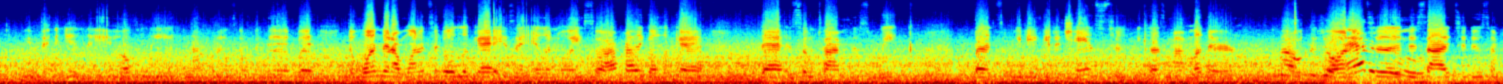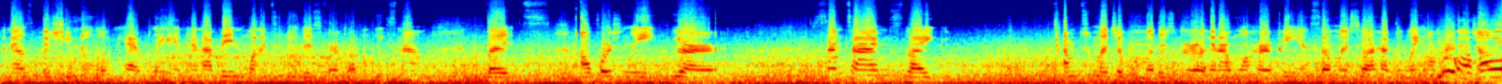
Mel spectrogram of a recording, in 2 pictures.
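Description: Steady low rumble of a moving car, heard from inside the cabin, under a woman talking.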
